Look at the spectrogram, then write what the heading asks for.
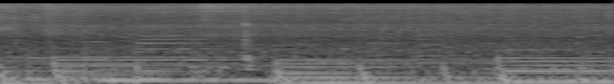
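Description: Ash gourd slices sizzling steadily as they fry in hot mustard oil in a pan while they are turned over, with one light click about one and a half seconds in. Soft background music plays underneath.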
